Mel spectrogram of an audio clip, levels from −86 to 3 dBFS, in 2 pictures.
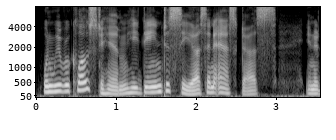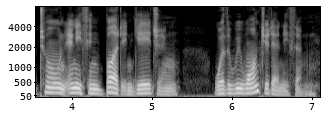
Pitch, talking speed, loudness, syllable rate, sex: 145 Hz, 205 wpm, -16 LUFS, 5.8 syllables/s, female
